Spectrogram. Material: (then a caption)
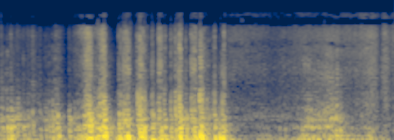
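Plastic. Short fingernails and fingertips scratch and scurry across a large, flat white plastic lid with an open woven lattice pattern, hollow underneath, possibly a laundry hamper lid, with the hands moving close at times. The result is a dense, low, hollow rustling and scraping with quick, dry scratchy bursts that peak in the middle, then fade to a softer, quieter scratching toward the end.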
